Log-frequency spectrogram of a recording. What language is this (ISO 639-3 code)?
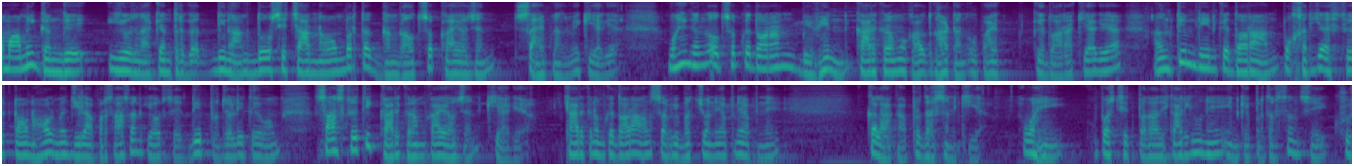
hin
